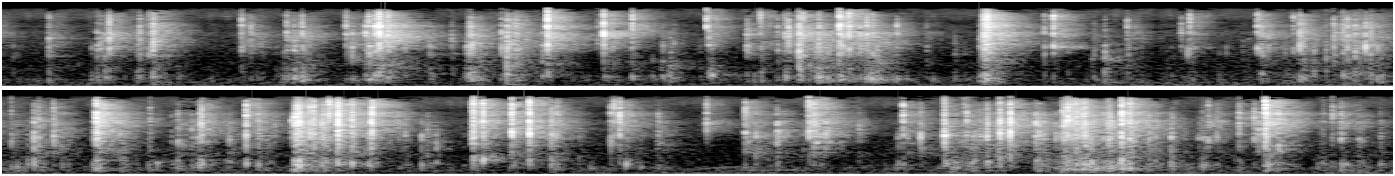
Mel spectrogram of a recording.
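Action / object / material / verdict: scrape / parchment baking paper sheet / paper / none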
